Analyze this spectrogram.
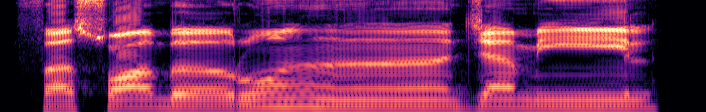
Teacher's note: صا کے بعد با میں قلقلے کو واضح کریں، اور را کے بعد جیم آ رہی ہے جو حروف حلقی میں سے نہیں ہے، تو یہاں را میں اخفا ہوگا۔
